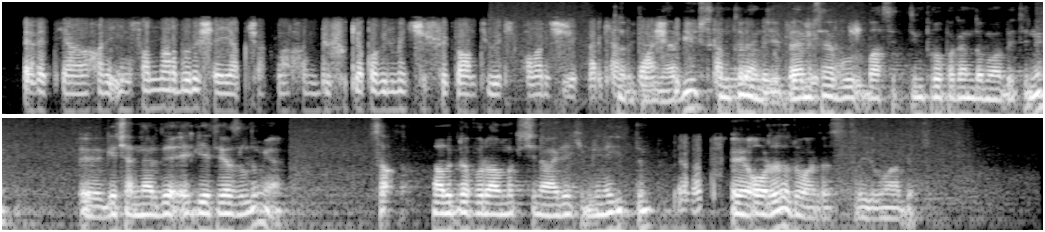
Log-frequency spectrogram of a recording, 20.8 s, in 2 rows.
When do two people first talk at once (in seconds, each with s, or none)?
6.2 s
